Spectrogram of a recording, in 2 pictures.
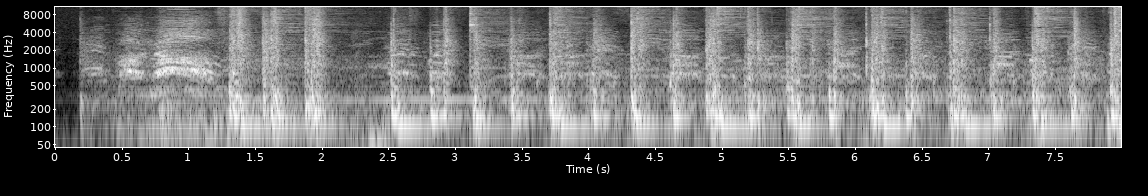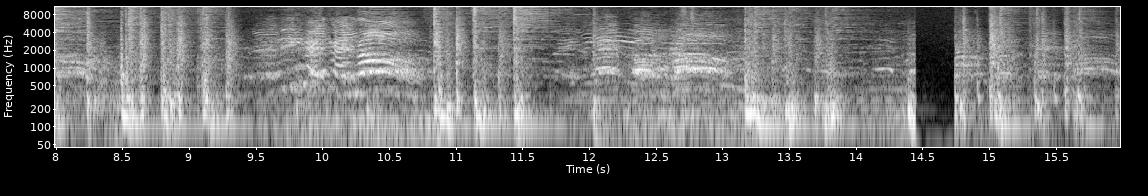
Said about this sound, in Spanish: Bueno, este eslogan es un grito de protesta a la autonomía corporal.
